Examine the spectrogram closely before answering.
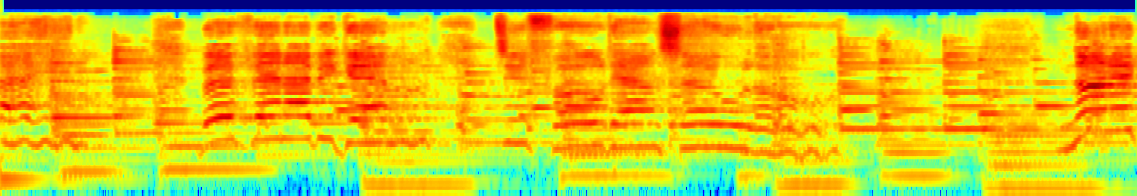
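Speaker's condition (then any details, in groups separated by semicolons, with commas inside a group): No condition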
